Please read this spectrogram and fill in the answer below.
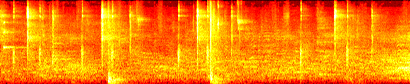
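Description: Table tennis ball clicking off the rackets and table during a rally, with two heavier thuds about two and four seconds in.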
